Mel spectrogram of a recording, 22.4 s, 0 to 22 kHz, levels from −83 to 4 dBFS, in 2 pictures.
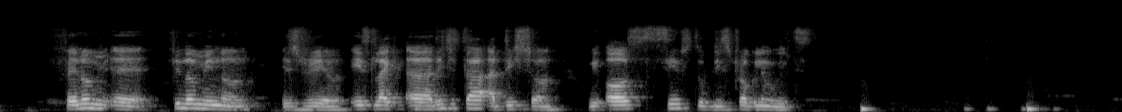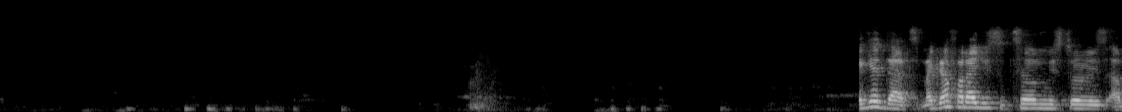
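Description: Nothing goes wrong anywhere in this speech; it has just come through an ordinary call connection, and the top end stops at about 8 kHz, which fits an Opus codec running at a modest bitrate of around 24 kbps.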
